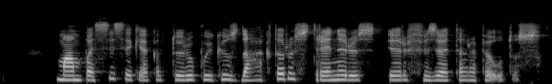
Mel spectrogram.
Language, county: Lithuanian, Alytus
